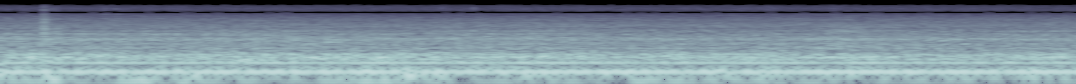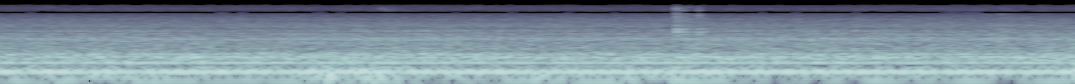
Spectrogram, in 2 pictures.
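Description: Steady low machine hum with an even hiss, unchanging throughout; a faint click near the end.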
